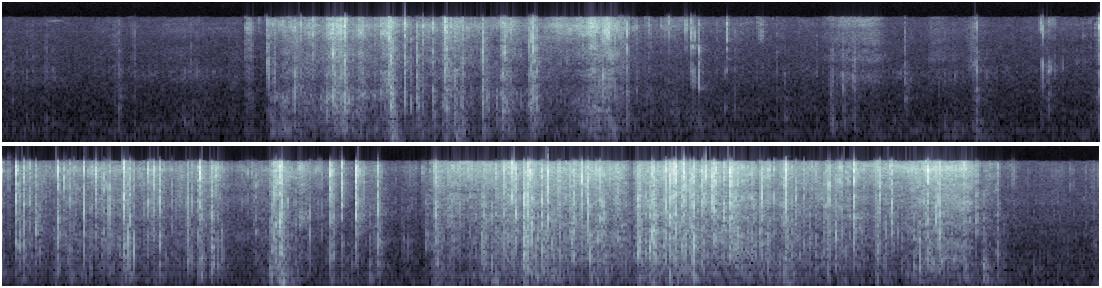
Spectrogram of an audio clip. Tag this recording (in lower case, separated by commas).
people eating crisps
